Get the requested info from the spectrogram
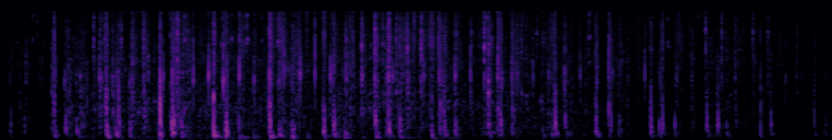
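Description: Galloping hoofbeats sound effect: a rapid run of clip-clop hoof strikes, loudest in the first seconds and trailing off near the end.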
